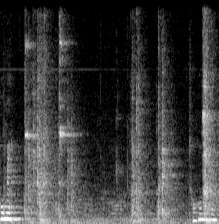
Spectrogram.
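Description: A wire crate door rattles.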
